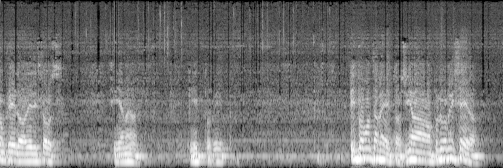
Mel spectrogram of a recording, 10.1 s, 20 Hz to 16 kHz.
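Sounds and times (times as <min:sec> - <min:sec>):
recording hum and hiss: 0:00.0 - 0:10.0.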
